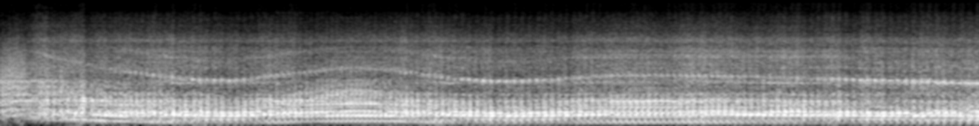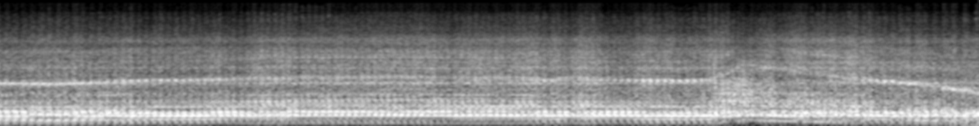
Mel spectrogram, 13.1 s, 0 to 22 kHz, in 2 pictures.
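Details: 2002 Yamaha YZF R6, 6 years sitting, restarted after fuel-leak cleanup: revs up and settles with an uneven, lumpy beat that never smooths, one cylinder seemingly dead. Owner suspects a gummed carburetor or fouled plug; unconfirmed.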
